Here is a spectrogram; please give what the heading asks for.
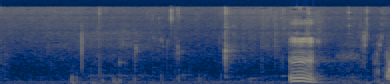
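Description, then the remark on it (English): Quiet wet sipping of water and small mouth clicks from a Red Robin drink bottle, with water spilling, followed by a loud, brief voiced gulp or exhale near the end. “Let me get a sip of water in my Red Robin's bottle.”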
